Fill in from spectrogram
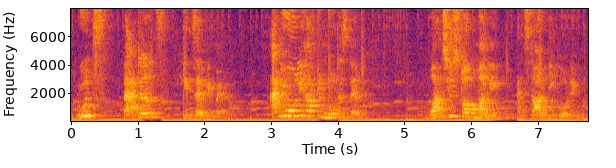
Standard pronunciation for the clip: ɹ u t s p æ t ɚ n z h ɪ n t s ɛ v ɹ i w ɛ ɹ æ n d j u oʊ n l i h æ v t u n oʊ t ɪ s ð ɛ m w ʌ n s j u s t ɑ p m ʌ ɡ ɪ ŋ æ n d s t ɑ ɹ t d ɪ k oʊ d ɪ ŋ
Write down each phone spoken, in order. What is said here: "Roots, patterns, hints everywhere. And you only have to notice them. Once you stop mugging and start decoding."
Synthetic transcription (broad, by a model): ɹ u t s p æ t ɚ n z h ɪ t s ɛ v ɹ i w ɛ ɹ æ n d j u oʊ n l i h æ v t u n oʊ t ɪ s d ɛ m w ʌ n s j u s t ɑ p m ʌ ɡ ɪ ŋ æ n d s t ɑ ɹ t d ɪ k oʊ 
